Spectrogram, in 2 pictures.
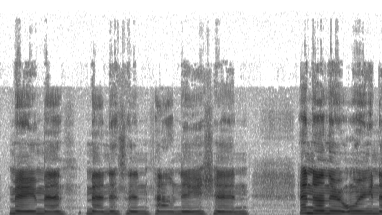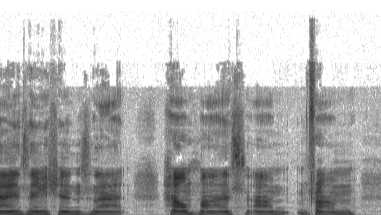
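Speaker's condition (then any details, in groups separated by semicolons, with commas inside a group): ALS; impeded, more nasal speech, cognition intact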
